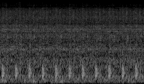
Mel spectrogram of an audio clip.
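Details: Peugeot 106 GTI with its head redone three months earlier; sharp, even knock about seven per second over a smooth idle, caused by a 4-month-old (5000 km) spark plug that failed.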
